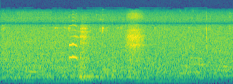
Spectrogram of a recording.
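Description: A dog gives a single short, high yip a little under a second in, followed about half a second later by a brief breathy hiss.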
